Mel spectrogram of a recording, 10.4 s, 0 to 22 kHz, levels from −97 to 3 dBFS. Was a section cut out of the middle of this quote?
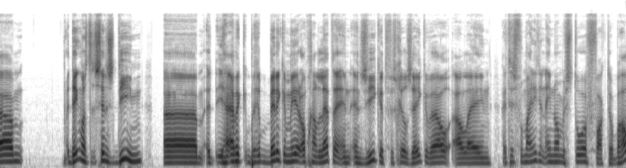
yes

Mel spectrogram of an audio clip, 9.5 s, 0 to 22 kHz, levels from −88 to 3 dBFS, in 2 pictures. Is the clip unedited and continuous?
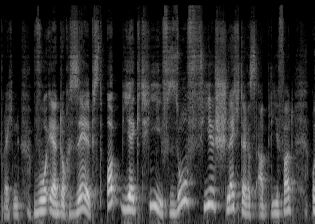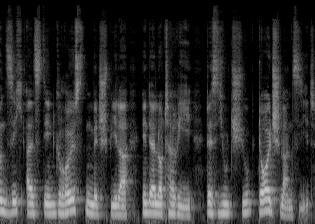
yes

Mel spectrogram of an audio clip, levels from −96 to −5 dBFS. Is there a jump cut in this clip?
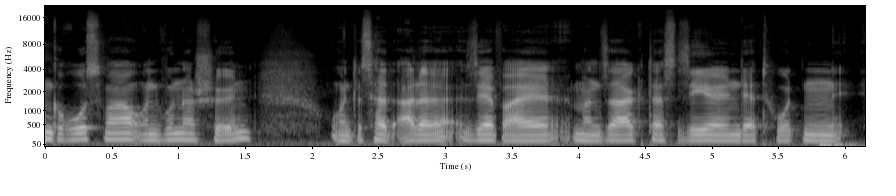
yes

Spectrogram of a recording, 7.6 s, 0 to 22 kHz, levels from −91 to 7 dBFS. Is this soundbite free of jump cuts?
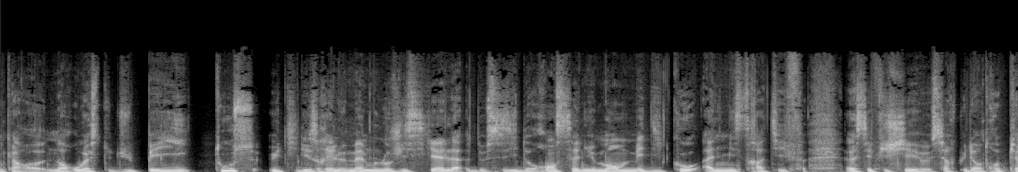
yes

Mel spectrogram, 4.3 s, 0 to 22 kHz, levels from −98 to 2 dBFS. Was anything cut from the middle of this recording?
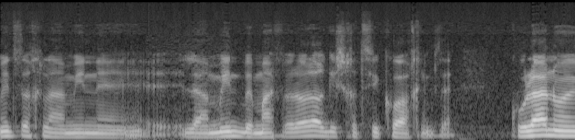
yes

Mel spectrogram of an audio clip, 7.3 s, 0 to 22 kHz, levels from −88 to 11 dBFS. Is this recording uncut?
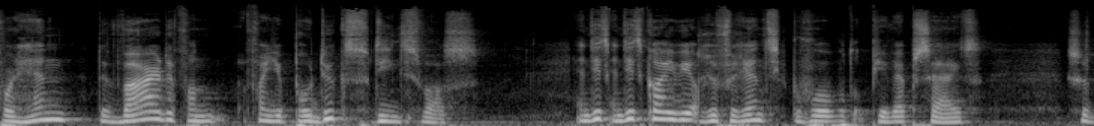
no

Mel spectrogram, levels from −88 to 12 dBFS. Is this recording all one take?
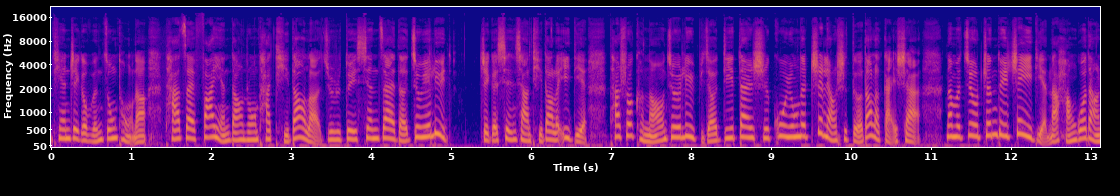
yes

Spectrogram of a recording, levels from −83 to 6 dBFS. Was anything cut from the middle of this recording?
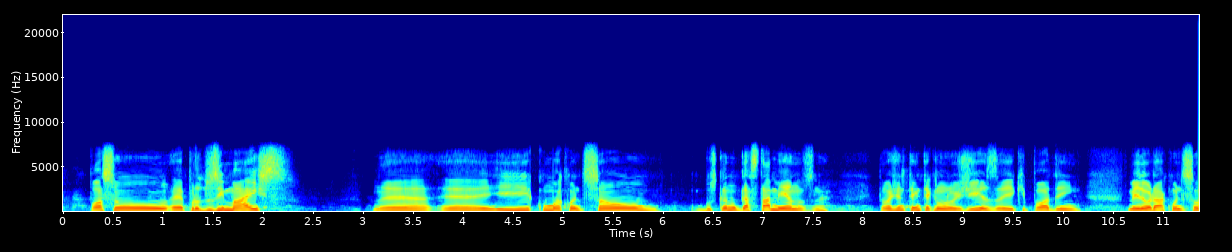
no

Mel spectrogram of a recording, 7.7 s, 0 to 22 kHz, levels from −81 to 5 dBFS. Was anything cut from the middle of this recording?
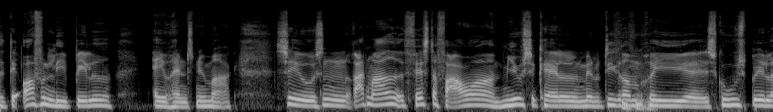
yes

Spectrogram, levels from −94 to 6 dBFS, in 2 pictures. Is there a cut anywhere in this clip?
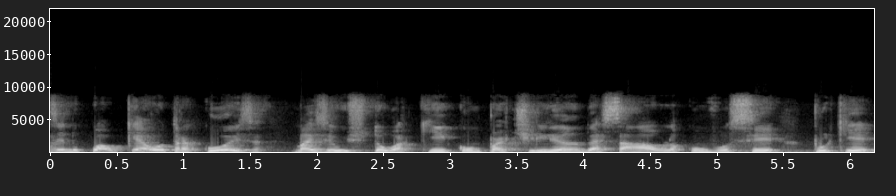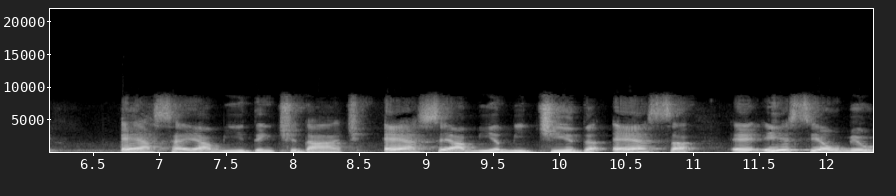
no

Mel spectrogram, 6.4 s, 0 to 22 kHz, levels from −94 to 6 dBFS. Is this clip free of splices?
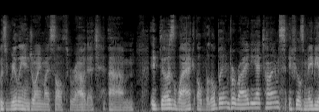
no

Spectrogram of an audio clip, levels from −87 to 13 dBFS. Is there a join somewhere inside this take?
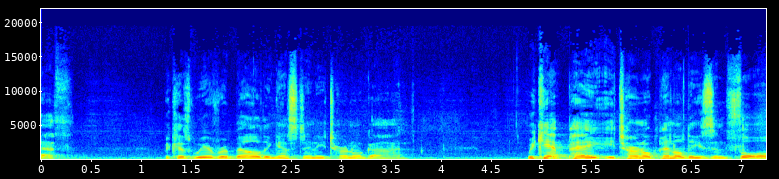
no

